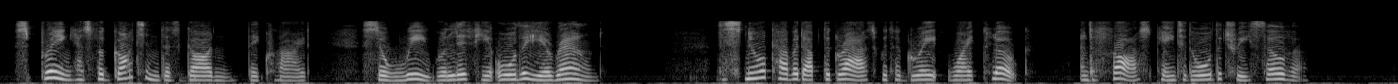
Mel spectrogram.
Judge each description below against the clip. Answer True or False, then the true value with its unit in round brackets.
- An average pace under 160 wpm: True (150 wpm)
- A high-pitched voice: True (210 Hz)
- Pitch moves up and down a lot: False (3.6 semitones)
